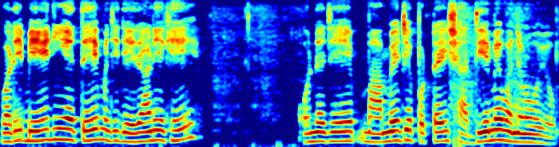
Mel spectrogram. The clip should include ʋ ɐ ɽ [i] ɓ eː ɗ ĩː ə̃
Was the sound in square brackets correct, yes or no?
yes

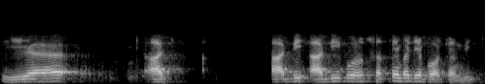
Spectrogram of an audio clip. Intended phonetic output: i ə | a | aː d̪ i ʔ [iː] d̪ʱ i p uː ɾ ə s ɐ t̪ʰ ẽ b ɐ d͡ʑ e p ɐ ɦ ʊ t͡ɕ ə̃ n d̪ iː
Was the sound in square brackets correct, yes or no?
no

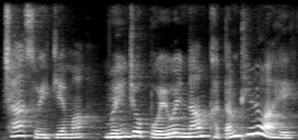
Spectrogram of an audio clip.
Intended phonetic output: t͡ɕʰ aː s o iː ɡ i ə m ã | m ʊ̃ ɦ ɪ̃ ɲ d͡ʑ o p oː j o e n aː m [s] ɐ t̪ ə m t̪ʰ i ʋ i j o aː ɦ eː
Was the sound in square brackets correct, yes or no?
no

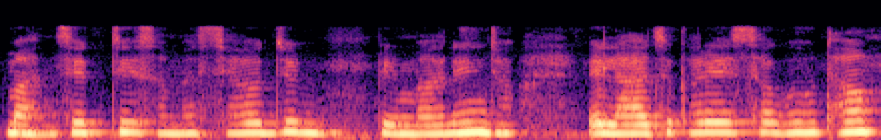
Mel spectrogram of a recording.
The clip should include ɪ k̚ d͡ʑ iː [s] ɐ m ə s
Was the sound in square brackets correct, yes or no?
yes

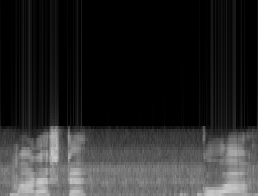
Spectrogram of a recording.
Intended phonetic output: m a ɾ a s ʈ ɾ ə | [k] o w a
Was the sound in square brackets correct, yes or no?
no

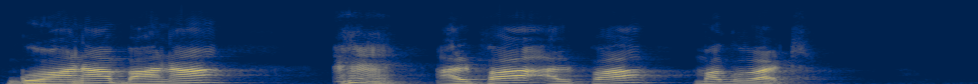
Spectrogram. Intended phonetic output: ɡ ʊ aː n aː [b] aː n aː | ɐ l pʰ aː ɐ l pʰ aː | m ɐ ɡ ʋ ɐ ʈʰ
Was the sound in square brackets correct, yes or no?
yes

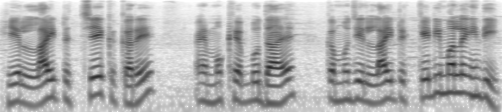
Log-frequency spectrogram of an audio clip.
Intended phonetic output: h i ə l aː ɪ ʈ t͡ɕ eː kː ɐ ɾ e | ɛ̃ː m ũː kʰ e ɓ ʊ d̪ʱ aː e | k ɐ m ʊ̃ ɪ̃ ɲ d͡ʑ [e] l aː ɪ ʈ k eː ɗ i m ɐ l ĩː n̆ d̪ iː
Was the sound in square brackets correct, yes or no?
no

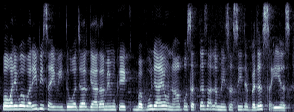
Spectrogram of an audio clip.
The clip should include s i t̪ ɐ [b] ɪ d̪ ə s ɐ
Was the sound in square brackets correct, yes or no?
yes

